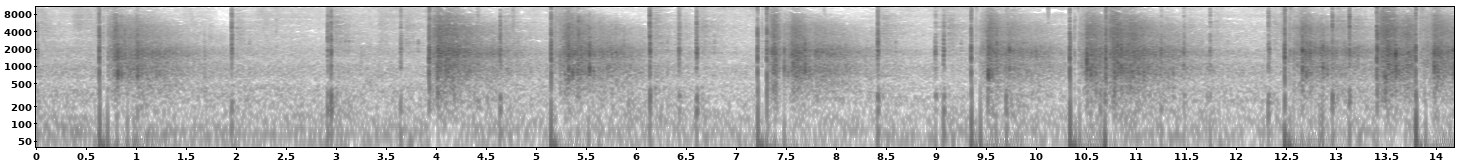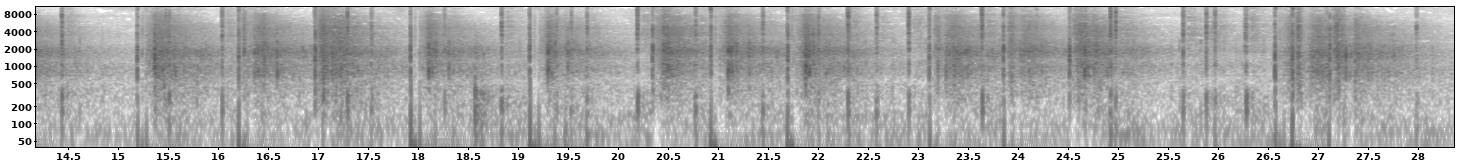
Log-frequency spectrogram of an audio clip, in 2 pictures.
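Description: Ground-launched fireworks firing a long, rapid series of shots, about one every second or so. Each shot is a loud rushing burst that swells and cuts off sharply, with scattered sharp cracks and pops in between.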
